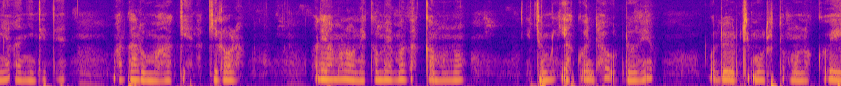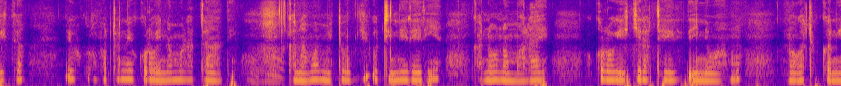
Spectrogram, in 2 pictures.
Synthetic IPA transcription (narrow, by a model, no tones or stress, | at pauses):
aʔaɲidetɛmaðaɾomakɛakeɾɔɾa | aɾeɾamaɾanɛkamejamaðakamonɔ | etomiɣiakwɛ̰ːndao̰dojo | o̰dojotimoɾitomonɔkoekaneokɔɾɔβataneokɔɾɔenamaɾataðikanaβametoɡiʔotineɾeɾiɛkanɔːnamaɾaeokɔɾɔɣekeɾatʰeɾiðḛinewamo | naɣatukani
